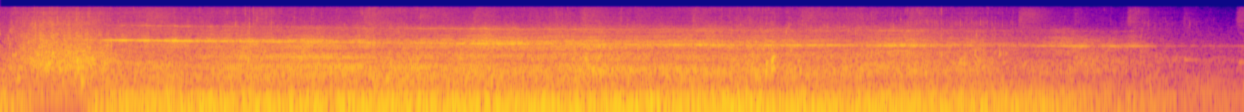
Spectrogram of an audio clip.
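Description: Airplane passing sound effect: a steady engine rumble with a high whine that slowly falls in pitch, fading out over the last second or so.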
